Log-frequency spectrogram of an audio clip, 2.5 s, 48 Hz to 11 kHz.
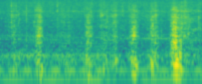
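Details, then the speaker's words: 1927–29 Rola speaker under restoration, cone pushed by hand: scratchy rubbing bursts about every half second as the voice coil drags in the gap. The fix planned is thin paper shims to center the coil and lifting the cone; the surround and felt also need repair. "keep the uh the speaker away from that uh voice coil down there you can hear it listen to it rub here"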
